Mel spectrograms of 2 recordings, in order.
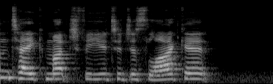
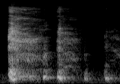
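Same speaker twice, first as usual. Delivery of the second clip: harsh coughing fit; choking cough. Real, not acted. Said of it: "I'm choking".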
